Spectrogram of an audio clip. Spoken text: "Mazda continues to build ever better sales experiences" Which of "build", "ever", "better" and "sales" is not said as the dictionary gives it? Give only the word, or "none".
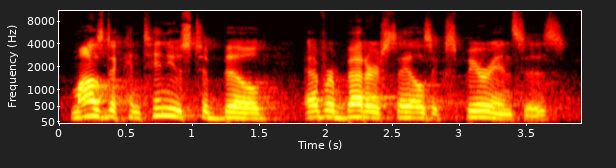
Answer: none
